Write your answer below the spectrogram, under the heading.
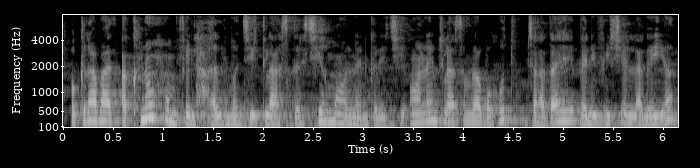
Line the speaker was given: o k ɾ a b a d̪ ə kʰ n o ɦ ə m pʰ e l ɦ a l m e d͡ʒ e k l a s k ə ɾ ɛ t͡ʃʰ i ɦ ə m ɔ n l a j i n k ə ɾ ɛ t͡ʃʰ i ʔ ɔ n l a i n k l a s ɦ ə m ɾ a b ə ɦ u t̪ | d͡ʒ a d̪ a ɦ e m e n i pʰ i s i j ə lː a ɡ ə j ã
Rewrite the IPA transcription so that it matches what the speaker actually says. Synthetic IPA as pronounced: o k ɾ a b a d̪ ə kʰ n o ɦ ə m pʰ i l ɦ a l m e d͡ʒ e k l a s k ə ɾ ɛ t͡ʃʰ i ɦ ə m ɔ n l a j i n k ə ɾ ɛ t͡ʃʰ i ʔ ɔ n l a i n k l a s ɦ ə m ɾ a b ə ɦ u t̪ | d͡ʒ a d̪ a ɦ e b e n i pʰ i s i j ə lː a ɡ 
